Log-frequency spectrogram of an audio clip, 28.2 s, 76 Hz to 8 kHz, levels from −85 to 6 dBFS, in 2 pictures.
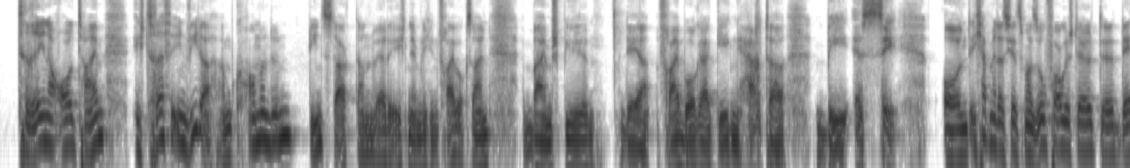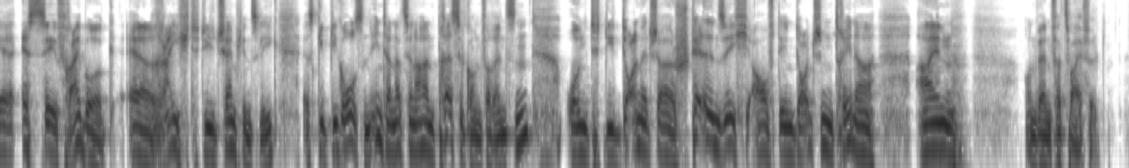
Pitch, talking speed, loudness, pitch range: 130 Hz, 125 wpm, -19 LUFS, 100-150 Hz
